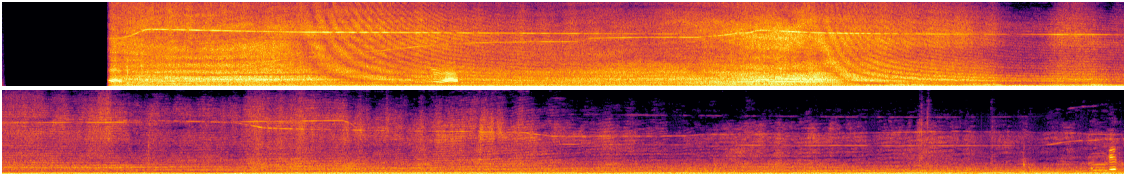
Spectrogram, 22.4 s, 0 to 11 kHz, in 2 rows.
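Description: Whine of the electric ducted fans on two Freewing F-22A 90mm Raptor model jets flying past, starting about a second in and loudest about eight seconds in as one makes a close pass. Wind noise on the microphone runs underneath.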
